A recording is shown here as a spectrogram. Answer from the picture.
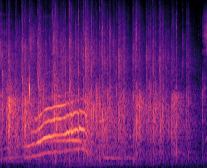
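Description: Applause, a dense patter of many hands clapping that thins out and fades near the end, with one voice giving a long rising call over it about a second in.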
